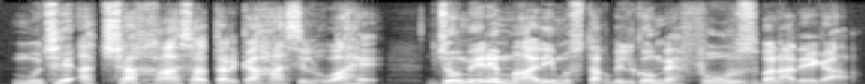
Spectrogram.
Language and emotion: Urdu, happy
